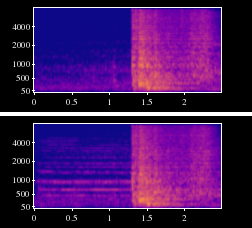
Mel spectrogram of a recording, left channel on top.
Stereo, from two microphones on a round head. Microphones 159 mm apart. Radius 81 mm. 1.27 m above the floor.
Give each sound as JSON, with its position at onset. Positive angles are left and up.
{"t": 1.3, "sound": "a splash", "side_deg": 0, "distance_m": 0.9}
